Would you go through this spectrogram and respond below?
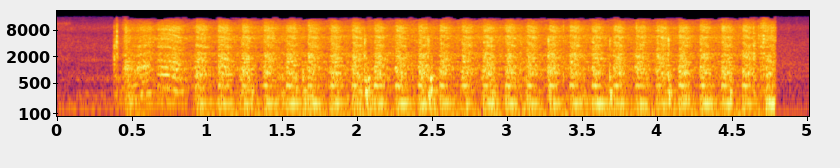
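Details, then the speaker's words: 2.5L Jeep with clean fuel and plenty of fuel pressure. The starter cranks steadily at about three and a half turns per second for four seconds but the engine never catches: cranks, no start. A lack of spark is suspected, not confirmed. "right so at this point we want to see if it's got any spark we think that it has fuel the gas is clean it's got plenty of fuel pressure maybe it's not getting a spark"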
